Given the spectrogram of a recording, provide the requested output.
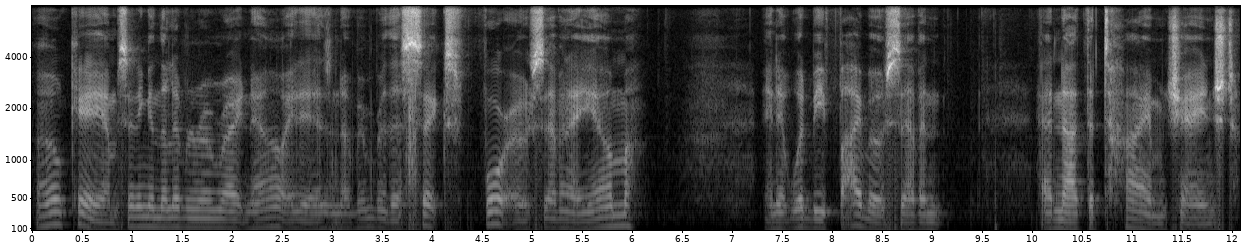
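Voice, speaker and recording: A man thinking aloud in a casual vlog, speaking slowly with many pauses and fillers, his voice slightly raspy from fasting. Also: on the low side, pushed and bright. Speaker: vlogger. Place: living room of an apartment at night.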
